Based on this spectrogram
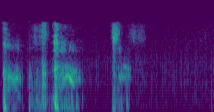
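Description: A few harsh coughs in a quick cluster, then a single shorter cough after a pause, with near silence in between and a brief faint click at the end.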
